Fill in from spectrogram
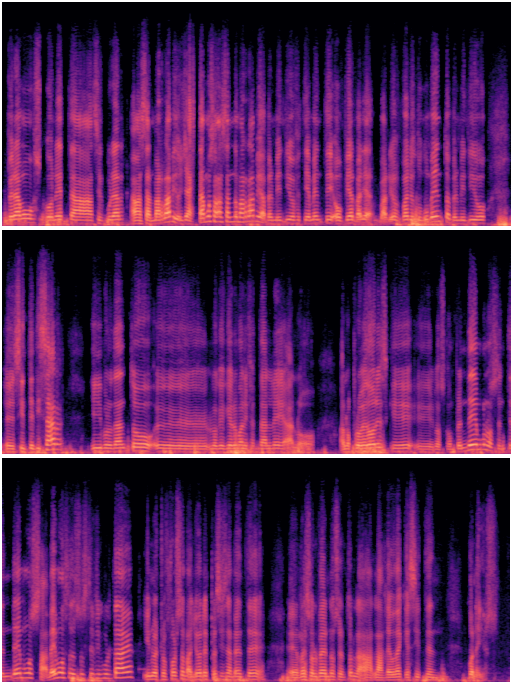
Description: Consultado, el delegado de la provincia, Humberto Toro, señaló que el problema inicial fue la cantidad de documentos que debían presentar los proveedores, algo que se mejoró hace unas semanas a través de una circular que rebajó los requisitos para justificar o probar la prestación de los servicios.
